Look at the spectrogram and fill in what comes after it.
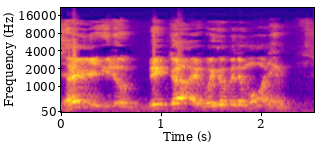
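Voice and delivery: high, bright morning radio DJ patter. Explaining what people think a radio voice is, demonstrating: radio voice. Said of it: "A radio voice is".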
